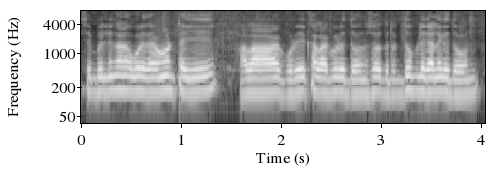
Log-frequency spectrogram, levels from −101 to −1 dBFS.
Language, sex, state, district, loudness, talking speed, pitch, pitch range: Chakma, male, Tripura, Unakoti, -15 LUFS, 235 wpm, 165 Hz, 155-170 Hz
